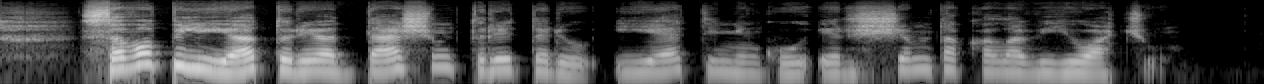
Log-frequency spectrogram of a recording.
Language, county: Lithuanian, Vilnius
